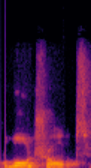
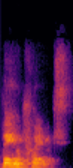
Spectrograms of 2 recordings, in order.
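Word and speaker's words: Waltraut: so this is um a hellenium wall trout wall um which i've known before lots of times my pronunciation was completely wrong trumps if you okay helenium and voltron allen just says it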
